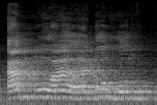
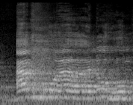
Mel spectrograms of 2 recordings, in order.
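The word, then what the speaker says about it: أموالهم: Amwaluhum. Amwal tu dibaca dengan jelas. Kenapa jelas? Sebab nama hukum ni izhar. Itu sebab namanya jelas, maka dibaca tanpa dengung lah. Amwaluhum.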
